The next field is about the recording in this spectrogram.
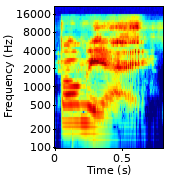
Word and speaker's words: Boismier: but your last name is spelled Boismier. So most people wouldn't look at that and think Beaumier.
